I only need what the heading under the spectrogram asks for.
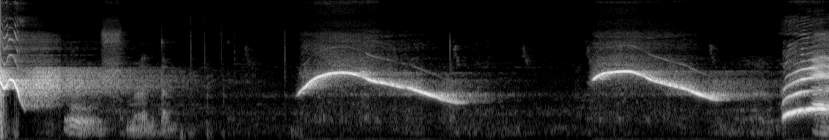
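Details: Talking common hill myna repeats an arched whistle twice, each climbing then slurring down over about two seconds, with a short voice at the start and end.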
